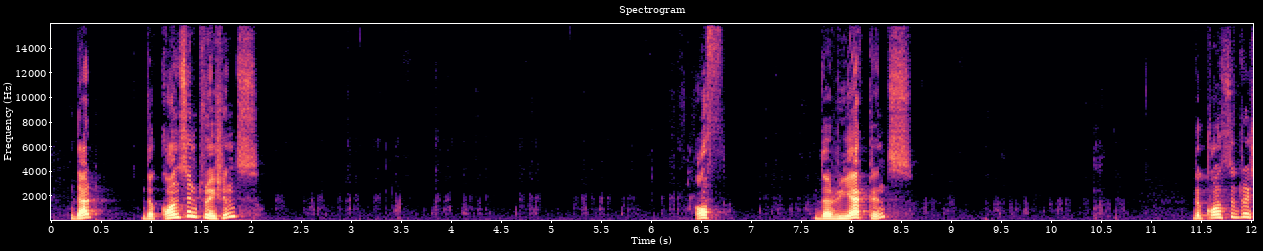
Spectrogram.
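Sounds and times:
pen scratching on paper: 1.1 - 11.0.

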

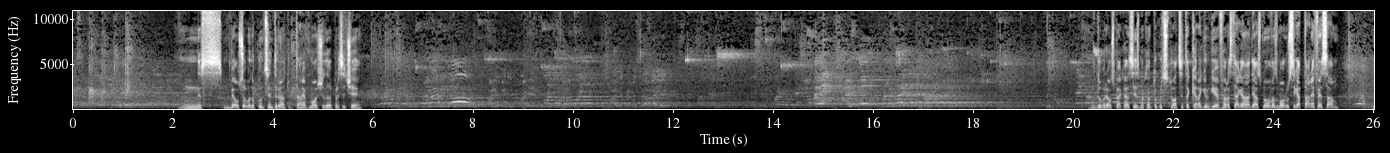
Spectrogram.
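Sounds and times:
voices and shouts echoing: 0.0 - 26.0.

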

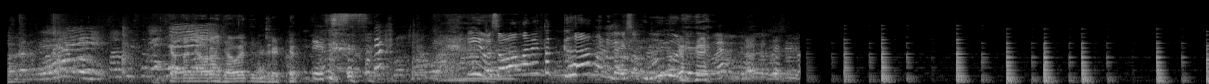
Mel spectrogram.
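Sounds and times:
lively voices talking: 0.2 - 8.1.

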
